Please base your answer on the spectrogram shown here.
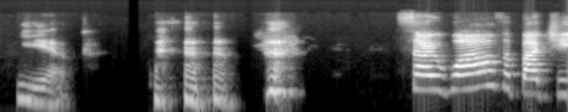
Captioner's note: chuckles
